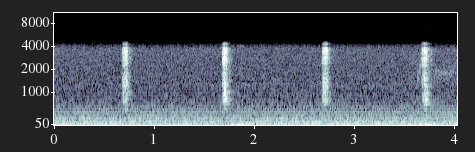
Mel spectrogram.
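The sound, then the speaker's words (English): A ticking clock timer effect: four crisp, evenly spaced ticks, one per second, standing out clearly over a low background hum with no voices. “I had to put the clock on you, man.”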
